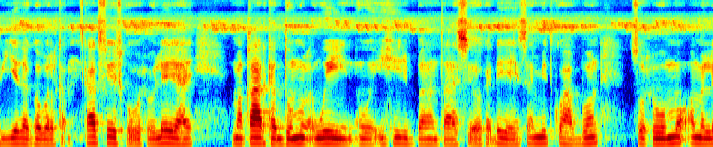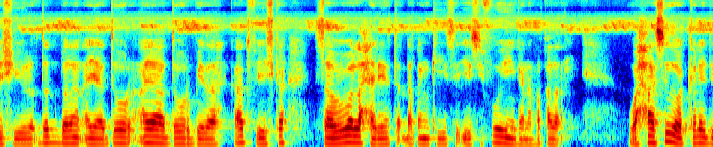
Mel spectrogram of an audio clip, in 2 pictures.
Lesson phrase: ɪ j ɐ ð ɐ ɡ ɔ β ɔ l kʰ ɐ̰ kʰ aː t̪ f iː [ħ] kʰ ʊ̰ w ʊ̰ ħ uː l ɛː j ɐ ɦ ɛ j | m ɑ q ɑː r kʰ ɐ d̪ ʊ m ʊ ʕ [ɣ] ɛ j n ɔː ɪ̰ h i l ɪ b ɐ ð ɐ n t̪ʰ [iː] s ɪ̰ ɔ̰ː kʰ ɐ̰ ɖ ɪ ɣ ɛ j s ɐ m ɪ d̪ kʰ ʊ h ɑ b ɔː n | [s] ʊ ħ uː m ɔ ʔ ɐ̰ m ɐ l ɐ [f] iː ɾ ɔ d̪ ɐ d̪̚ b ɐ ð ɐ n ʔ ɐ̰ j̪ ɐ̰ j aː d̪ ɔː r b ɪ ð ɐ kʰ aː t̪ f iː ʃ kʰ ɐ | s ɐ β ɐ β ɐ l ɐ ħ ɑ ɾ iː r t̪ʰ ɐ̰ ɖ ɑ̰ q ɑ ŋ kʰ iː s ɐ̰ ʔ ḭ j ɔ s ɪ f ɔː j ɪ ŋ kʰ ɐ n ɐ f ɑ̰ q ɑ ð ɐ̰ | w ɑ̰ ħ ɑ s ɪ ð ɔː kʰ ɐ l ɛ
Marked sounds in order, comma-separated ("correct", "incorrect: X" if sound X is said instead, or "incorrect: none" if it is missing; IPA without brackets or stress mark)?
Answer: incorrect: ʃ, incorrect: w, incorrect: aː, correct, incorrect: ʃ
